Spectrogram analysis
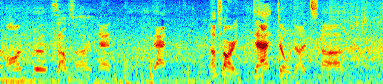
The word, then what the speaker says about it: Dat Donut: We're here in Chicago, and we're on the south side at Dat Donuts, pronounced with a D, and Uncle John Barbecue.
